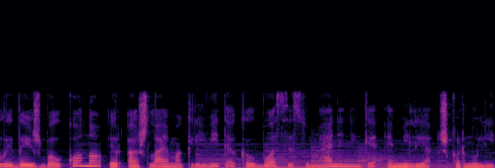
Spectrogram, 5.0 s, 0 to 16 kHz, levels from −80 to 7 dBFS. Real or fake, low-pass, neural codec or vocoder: real; 7.2 kHz; none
